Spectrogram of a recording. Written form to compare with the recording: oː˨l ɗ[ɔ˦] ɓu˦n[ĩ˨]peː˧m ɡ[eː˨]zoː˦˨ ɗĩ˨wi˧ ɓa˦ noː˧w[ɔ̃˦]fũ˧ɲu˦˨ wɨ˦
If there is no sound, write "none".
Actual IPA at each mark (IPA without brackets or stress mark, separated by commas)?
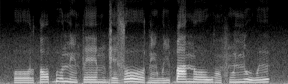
ɔ˦, ĩ˨, e˨, ɔ̃˨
